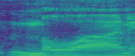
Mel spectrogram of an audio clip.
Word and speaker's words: Milan: You, sir, who is from Milan, and it is spelled M-I-L-A-N.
